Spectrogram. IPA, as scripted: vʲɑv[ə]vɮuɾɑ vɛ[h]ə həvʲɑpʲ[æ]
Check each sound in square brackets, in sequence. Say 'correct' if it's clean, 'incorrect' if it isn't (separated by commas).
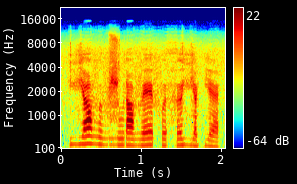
correct, incorrect, correct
